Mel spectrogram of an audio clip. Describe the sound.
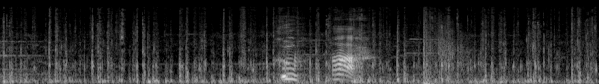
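The Lone Ranger and Tonto urge their horses, Silver and Scout, at top speed, racing alongside another horse: hooves pound in a fast, steady clatter, with a loud whinny rising over the hoofbeats midway through and voices mixed in.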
